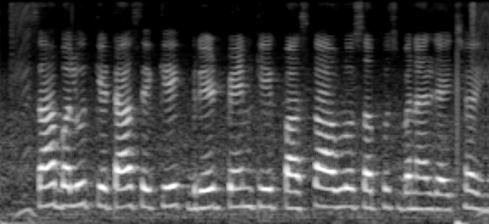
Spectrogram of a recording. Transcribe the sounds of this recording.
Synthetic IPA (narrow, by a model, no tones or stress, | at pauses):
saɦbəlut̪keʈasekekbɾeɖ̚pɛnkek̚past̪aəwɽosəb̚ʱkut͡ʃʰbənaɪld͡ʒajt͡ʃʰə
